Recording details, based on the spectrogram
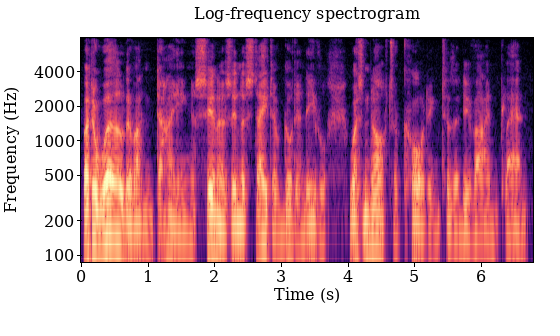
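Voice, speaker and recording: A man reading a theological audiobook in a measured, formal and emphatic manner. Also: deep voice, expressive, husky. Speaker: audiobook reader. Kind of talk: scripted narration of a theological book.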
